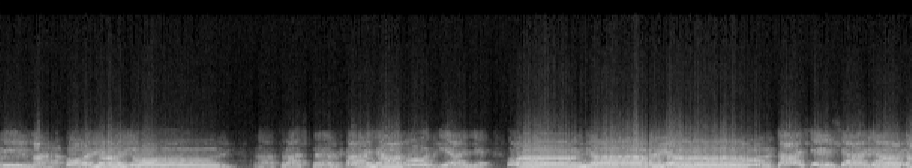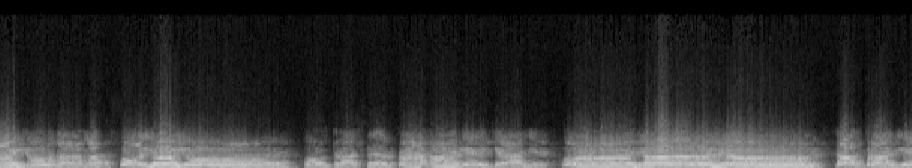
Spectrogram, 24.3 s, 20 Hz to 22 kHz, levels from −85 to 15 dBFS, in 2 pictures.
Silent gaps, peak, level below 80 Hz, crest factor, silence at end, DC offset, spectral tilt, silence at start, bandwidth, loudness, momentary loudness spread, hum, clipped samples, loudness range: none; -2 dBFS; -52 dBFS; 10 dB; 0 s; under 0.1%; -5.5 dB/octave; 0 s; 7.2 kHz; -12 LUFS; 10 LU; none; under 0.1%; 6 LU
